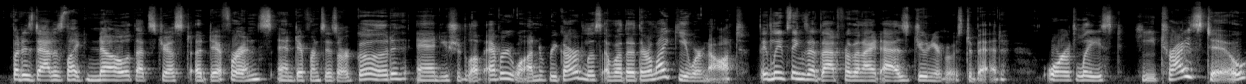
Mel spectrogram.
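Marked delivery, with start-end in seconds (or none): none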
